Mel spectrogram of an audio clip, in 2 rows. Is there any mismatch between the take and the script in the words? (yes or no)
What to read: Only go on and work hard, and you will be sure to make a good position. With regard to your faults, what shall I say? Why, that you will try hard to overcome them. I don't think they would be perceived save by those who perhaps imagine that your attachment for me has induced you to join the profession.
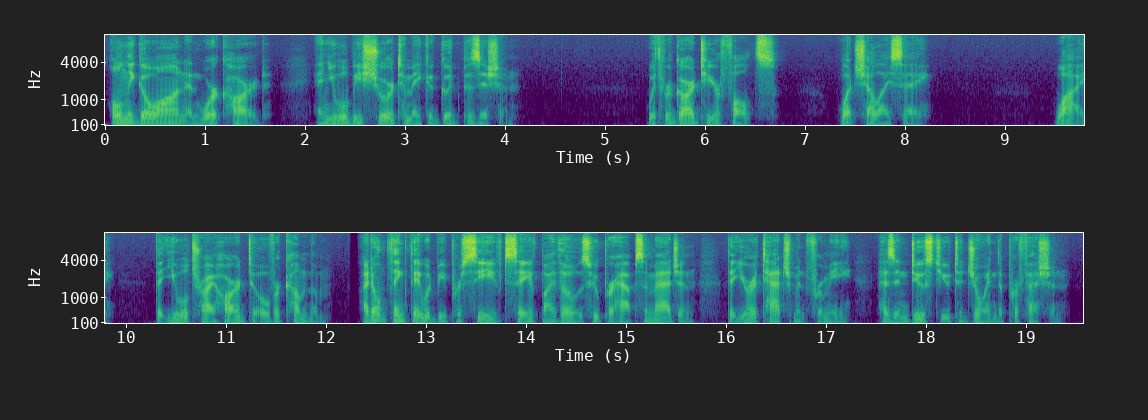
no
